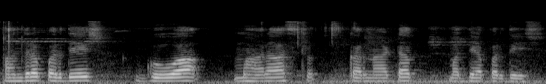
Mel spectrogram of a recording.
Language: Urdu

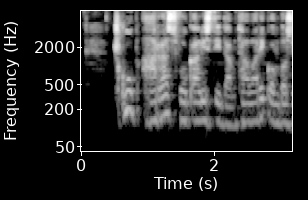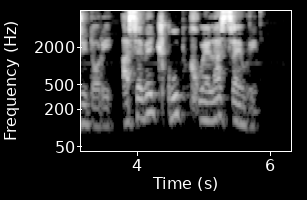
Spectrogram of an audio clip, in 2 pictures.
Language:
Georgian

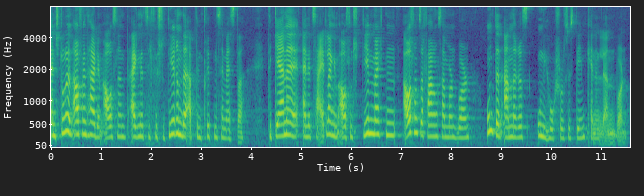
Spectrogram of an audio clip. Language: German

